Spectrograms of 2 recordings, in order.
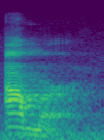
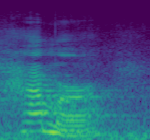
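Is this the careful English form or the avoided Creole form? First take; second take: avoided Creole; careful English. First: It uses the avoided Creole pronunciation of hammer. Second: It uses the careful English pronunciation of hammer. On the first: The speaker comes from a rural area. "and not hammer" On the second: The speaker is fitting into an urban English context. "They will also be careful to say hammer"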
